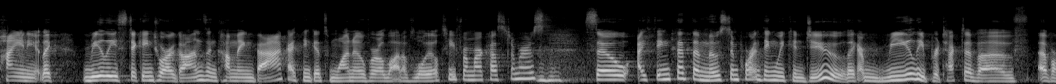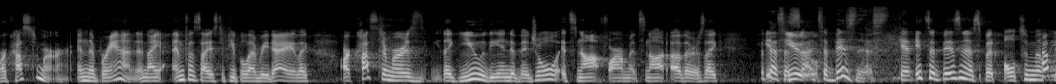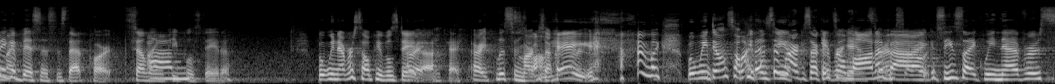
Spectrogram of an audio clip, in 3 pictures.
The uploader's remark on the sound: live interview recorded at the Rock Health Summit in San Francisco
